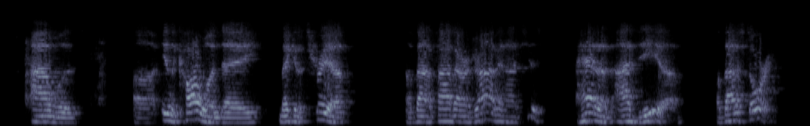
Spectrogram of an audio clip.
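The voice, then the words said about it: Southern US accent. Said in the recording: “as you can probably tell from my accent, I'm from the South.”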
